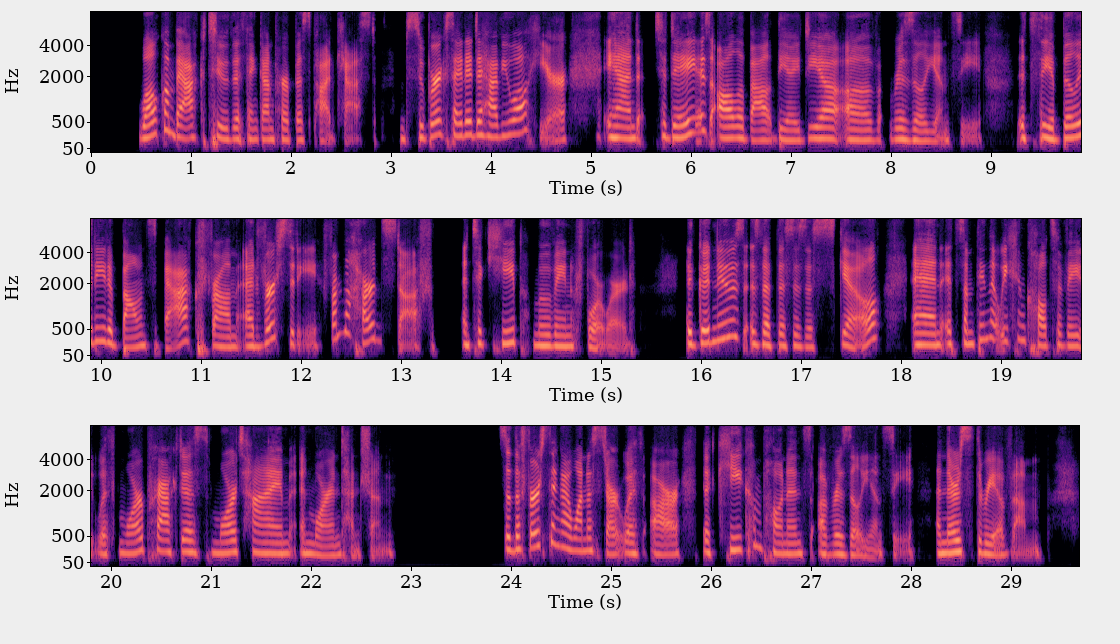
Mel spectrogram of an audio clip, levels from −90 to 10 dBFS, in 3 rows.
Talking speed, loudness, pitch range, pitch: 175 wpm, -18 LUFS, 185-235 Hz, 205 Hz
